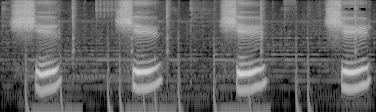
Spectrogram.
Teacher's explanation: it is a rising tone not the falling tone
